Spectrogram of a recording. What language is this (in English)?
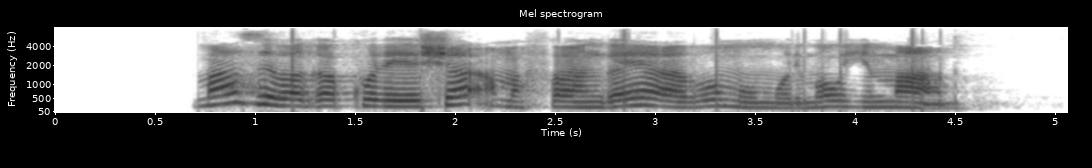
Kinyarwanda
